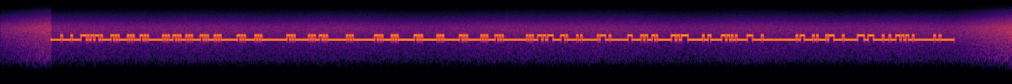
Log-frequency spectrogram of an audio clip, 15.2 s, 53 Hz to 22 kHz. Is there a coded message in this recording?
Yes: RTTY (50 baud, 450 Hz shift) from 0.8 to 14.3 s, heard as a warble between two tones, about 1500 Hz centre. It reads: RYRYRYRYRYRYRYRYRYRYRY OH3MLG TU 9A3TOK CQ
